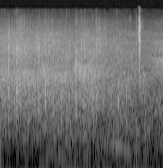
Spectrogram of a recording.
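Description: Faint audience applause for a guest at a church, a soft, continuous patter of many hands clapping with a couple of slightly sharper claps near the end.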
